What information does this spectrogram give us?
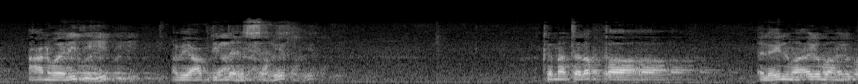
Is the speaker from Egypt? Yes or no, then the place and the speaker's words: no; Algeria; الجزائر بلدنا الجزائر المحمية بالله عز وجل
